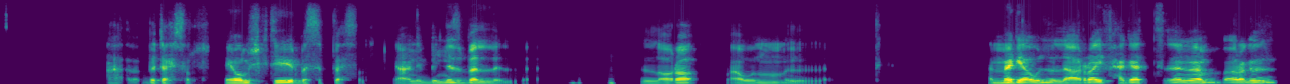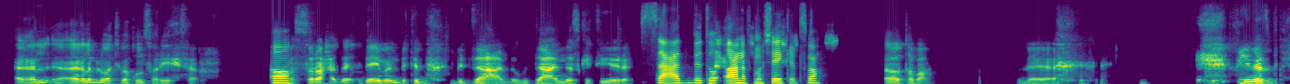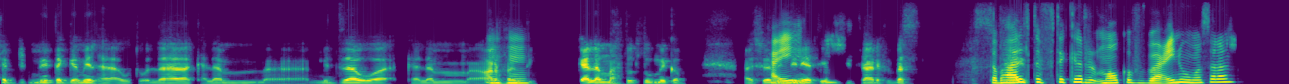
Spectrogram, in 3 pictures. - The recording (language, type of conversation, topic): Arabic, unstructured, هل بتحس إن التعبير عن نفسك ممكن يعرضك للخطر؟
- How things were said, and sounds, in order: unintelligible speech; other background noise; laughing while speaking: "بتبفى"; background speech; laugh; other noise; unintelligible speech; in English: "makeup"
